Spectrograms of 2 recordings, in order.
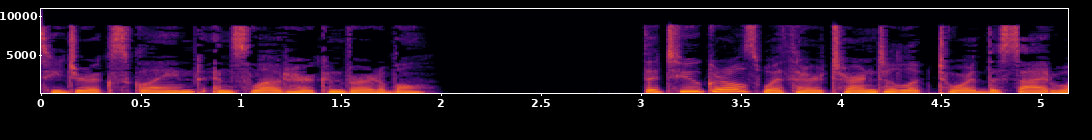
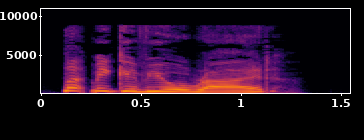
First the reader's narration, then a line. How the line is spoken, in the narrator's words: Nancy called out of her open window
